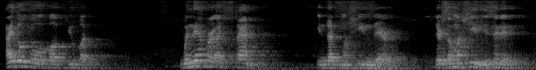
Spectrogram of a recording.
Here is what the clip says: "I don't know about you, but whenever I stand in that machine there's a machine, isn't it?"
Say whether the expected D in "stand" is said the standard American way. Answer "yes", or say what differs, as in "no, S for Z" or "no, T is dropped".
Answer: yes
